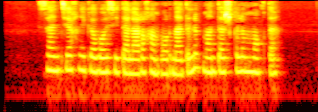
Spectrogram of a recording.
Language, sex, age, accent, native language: Uzbek, female, 18-24, Qashqadaryo, Uzbek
